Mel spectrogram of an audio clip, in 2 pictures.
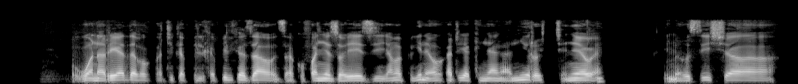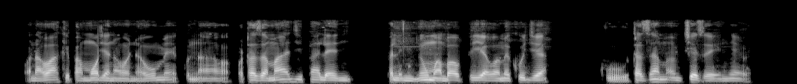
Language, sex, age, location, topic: Swahili, male, 18-24, Kisii, education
